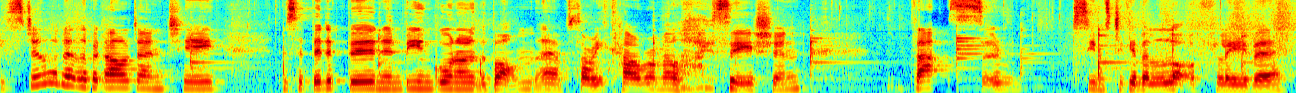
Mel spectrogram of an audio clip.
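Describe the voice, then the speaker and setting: A British woman vlogging her cooking in a chatty, homely way, correcting herself as she goes. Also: medium pitch. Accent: British English. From Britain. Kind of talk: casual cooking vlog.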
